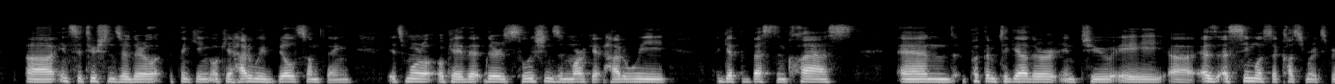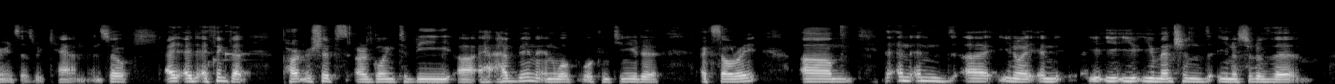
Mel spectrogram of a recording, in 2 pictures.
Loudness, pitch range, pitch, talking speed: -18 LUFS, 125-135 Hz, 130 Hz, 175 wpm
